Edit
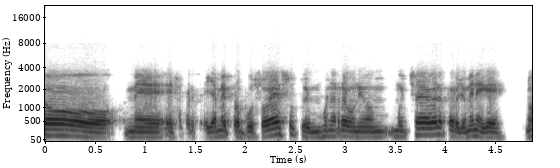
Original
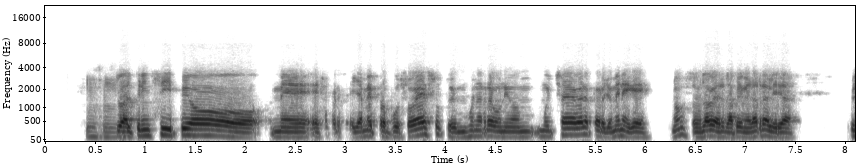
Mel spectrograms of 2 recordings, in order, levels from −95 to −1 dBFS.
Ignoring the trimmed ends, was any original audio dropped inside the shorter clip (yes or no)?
no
